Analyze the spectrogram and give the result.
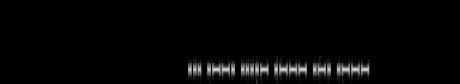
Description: Morse code, heard as a keyed tone, about 48 wpm, 700 Hz. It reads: SP4JRJ
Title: DXCC-100 Call Signs - 6 Characters - 50wpm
